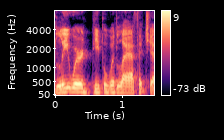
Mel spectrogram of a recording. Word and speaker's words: Leeward: Is it Leeward or you pronounce it Leeward?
